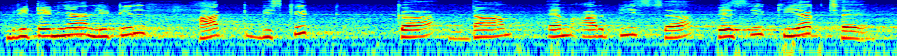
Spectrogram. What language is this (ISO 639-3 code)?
mai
